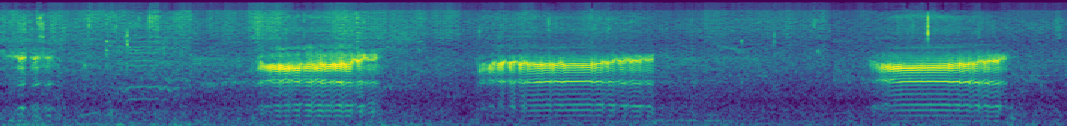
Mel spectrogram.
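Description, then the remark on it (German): A sheep bleats three times, each call a loud, wavering baa lasting about a second, separated by short pauses, with no other voices. “aber bei Schafen, denn eins dieser Schafe hat tatsächlich eine Stimme, die mich an einen alten Freund erinnert.”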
